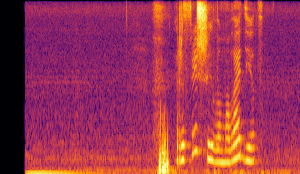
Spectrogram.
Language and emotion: Russian, positive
